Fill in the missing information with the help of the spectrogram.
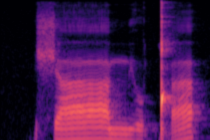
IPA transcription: ʃ aː mʲ o ǃʼ a

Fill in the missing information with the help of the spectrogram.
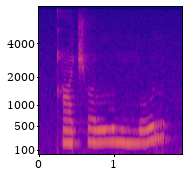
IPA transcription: qʰ a t͡ʃʰ ʌ lː u mː o r

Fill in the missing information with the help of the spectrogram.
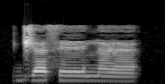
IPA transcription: d͡ʒ ɛ˨ s eː˨ n ɛ̃˨

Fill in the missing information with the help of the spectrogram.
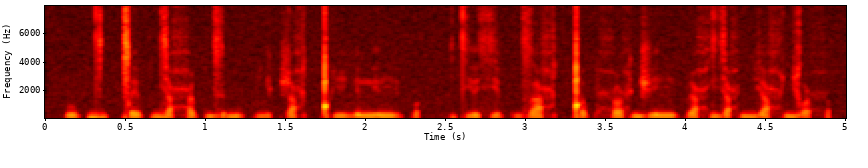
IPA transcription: u p dʲ ɐ ǀ e p dʲ a ħ i p d͡z ɪ b u p ʎ ɪ t͡ʃ a ħ ǃʰ i ʎ ɐ mʲ u nʲ ɐ p | tʲ u sʲ a p d͡z a ħ ǃ ɐ p ħ o ħ d͡ʒ i nʲ o p ɪ ħ zʲ ɐ ħ bʲ a ħ ɟ o ħ

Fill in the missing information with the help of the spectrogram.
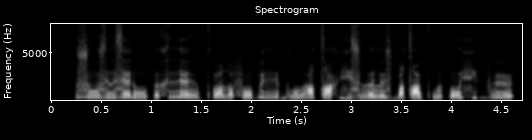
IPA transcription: z o z ɨ z ɛ ɾ u | ə x r ɛ ɦ ʏ kʷʼ ɨ ðˤ ʏ f o ɓ ʏ r ʏ ɡʱ u ɦ o tˤ ɨ x vʲ o z ɦ ə l ø z ɓ ʏ tˤ ø kʷʼ ə | o fʲ u bʱ ø

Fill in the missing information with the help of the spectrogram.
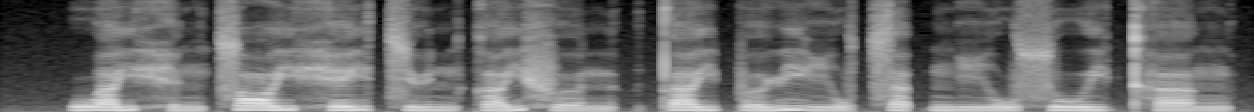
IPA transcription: w ɐ˨˧ j h ɪ˨˩ ŋ t͡s ɔː˧ j h e˨ j t͡s yː˨˩ n k ɐ˨˥ j f ɵ˨˩ n | t̪ ɐ˧ j p ɵ˨˥ ɥ j iː˨˩ w t͡s ɐ˧ t̚ ŋ iː˨ w s uː˧ j kʰ ɐ˨ ŋ

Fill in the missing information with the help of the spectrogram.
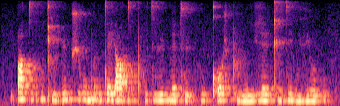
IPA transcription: ʔ y˨ tˤ i̤˨˦ b kʼ i̤˨ ʔ y˦ b ʒ ṳ˦ n b ɯ˦ n t e˦ j o˨ dˤ e̤˦ pʰ i̤˨ t ɣ y˦ b e˦ tʼ y˦ ʔ h ṳ˦ kʼ o˦ ʒ pʼ i̤˨ n i̤˦ ɣ e˦ kʼ e̤˦ t j ṳ˨ vʲ u˨ ʔ

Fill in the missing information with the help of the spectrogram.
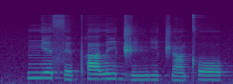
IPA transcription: ɲ e˦ s ɪ˨ pʰ a˦ l i˦ d͡ʒ i˨ ŋ i˨ t͡ʃ ã˨ tʰ o˦

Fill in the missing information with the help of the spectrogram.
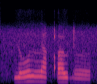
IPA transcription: ɳ o lː ɐ qʼ u ɖ ɤ

